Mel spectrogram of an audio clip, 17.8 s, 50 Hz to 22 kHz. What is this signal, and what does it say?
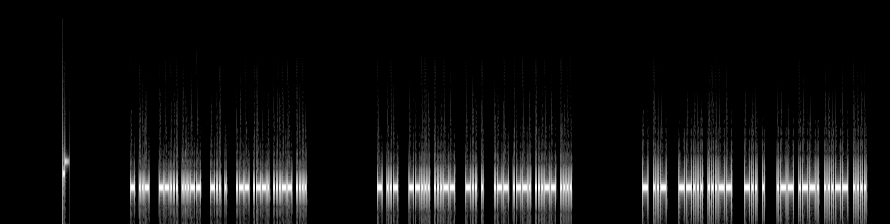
Morse code, heard as a keyed tone, about 34 wpm, 700 Hz. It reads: TU 73 DE WP3H TU 73 DE WP3H TU 73 DE WP3H
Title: Speed-Racing Common QSO Phrases Encore - 28wpm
